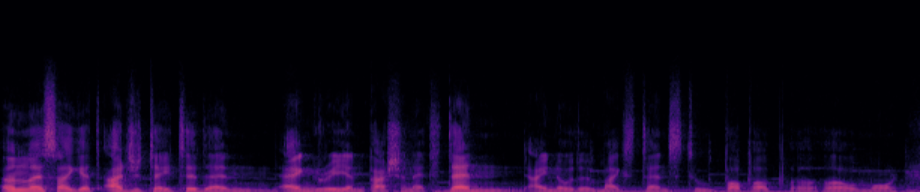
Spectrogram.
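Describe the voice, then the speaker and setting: A man with a French accent talks at a moderate pace and medium pitch, with hardly any pauses. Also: ordinary pitch variation. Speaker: streamer. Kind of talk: casual chat. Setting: live stream. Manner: halting.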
